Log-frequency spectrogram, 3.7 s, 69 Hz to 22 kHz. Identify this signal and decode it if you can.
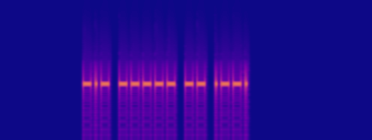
Morse code, heard as a keyed tone, about 40 wpm, 700 Hz. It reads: K0MP
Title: Easy Call Signs - 40wpm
